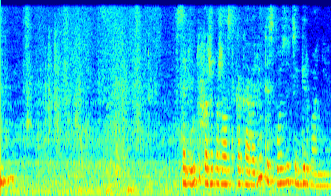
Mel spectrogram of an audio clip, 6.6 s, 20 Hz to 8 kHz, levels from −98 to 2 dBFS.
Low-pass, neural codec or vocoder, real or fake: 7.2 kHz; none; real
